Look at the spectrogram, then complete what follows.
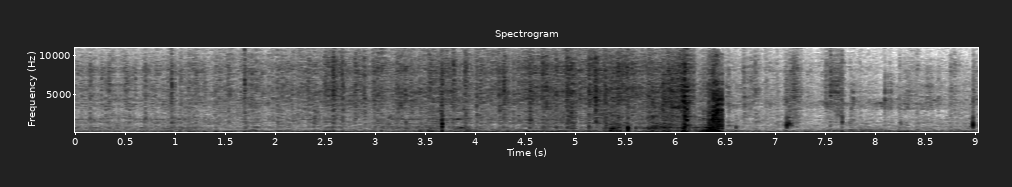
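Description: Steady hiss with scattered rustling and crackling, and a few louder sharp cracks about six seconds in.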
